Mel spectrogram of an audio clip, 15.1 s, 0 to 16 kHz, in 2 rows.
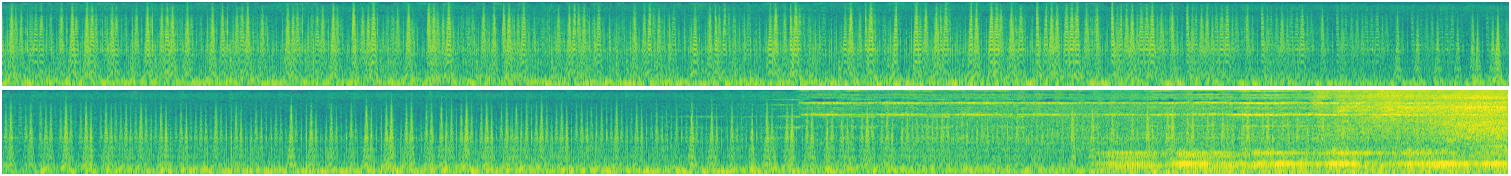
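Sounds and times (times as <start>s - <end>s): deep electronic rumble: 13.0s - 15.0s.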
